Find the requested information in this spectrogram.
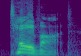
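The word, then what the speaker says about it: תֵּבַת: they're Hebraic characters, and it's pronounced tevat, Tevat.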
